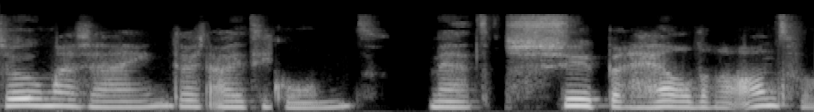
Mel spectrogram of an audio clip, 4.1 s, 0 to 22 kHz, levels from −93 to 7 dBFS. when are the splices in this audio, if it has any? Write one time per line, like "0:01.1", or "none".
0:01.0
0:01.3
0:02.5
